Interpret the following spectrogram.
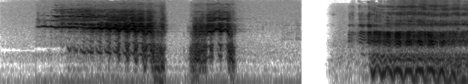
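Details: A horse whinnies, a high shrill neigh that breaks into a rapid tremolo and drops in pitch, then a short second burst, and after a brief pause a lower, rougher vibrating neigh.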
